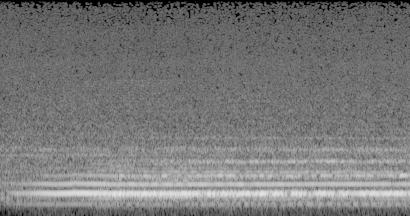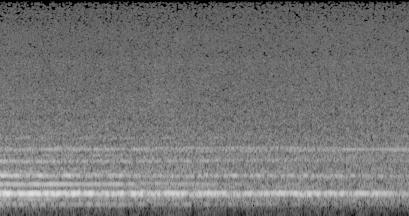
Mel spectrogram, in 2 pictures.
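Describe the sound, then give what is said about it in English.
A steady, low humming tone of Brahmari, the humming bee breath, held on one pitch for about ten seconds, rich in overtones, rising in at the start and sustained evenly like a bee's buzz, with no speech. “Three rounds of Brahmari, the sweet sound of the humming bee.”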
